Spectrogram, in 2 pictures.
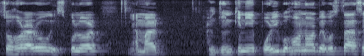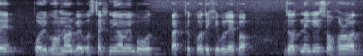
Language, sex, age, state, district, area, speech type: Assamese, male, 60+, Assam, Morigaon, rural, spontaneous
